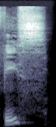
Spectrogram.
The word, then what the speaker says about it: Fils: F I L S, like Mon Fils, but just no Mo.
